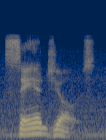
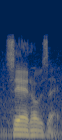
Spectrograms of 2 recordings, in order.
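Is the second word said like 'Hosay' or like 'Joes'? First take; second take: Joes; Hosay. First: The second word sounds like 'Joes'. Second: The second word sounds like 'ho-say'. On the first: It names the town in Illinois. "it is pronounced San Joe's" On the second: It names the city in California. "you're probably familiar with San Jose, California"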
